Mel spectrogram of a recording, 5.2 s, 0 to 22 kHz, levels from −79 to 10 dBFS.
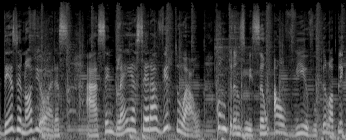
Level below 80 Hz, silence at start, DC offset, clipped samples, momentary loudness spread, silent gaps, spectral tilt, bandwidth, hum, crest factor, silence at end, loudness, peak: -38 dBFS; 0 s; under 0.1%; under 0.1%; 6 LU; none; -5 dB/octave; over 20 kHz; none; 16 dB; 0 s; -19 LUFS; -2 dBFS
